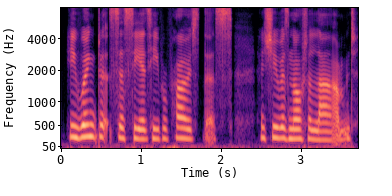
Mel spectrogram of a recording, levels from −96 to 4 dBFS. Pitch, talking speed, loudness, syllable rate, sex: 215 Hz, 210 wpm, -18 LUFS, 5.9 syllables/s, female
